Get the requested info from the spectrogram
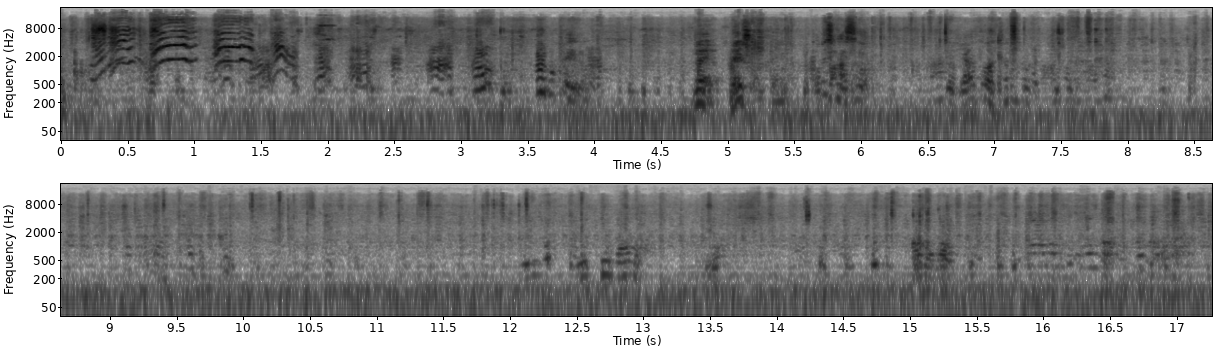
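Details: Stray mother dog with her litter of puppies, living in a rough place, as one of her pups is picked up: a high, wavering whine with short yips in the first seconds, then a man speaking Chinese over steady low traffic rumble.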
